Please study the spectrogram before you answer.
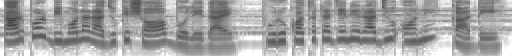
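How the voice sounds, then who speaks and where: A woman's voice: fairly high pitch, sing-song, unhurried, darkish tone, soft background music. A woman narrating a scripted horror story as storyteller.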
